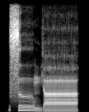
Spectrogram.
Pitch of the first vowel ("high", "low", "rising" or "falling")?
falling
